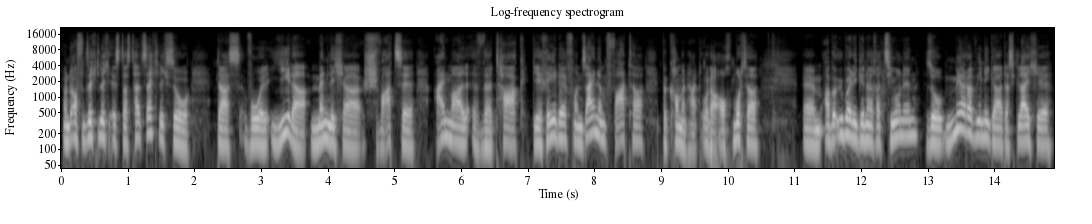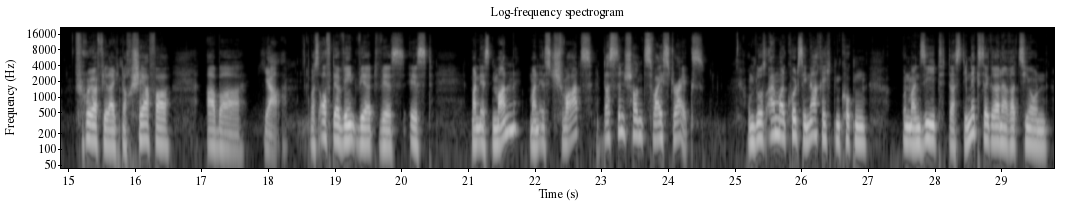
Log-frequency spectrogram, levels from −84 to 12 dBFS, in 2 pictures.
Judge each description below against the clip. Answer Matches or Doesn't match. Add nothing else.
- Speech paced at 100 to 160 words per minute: Matches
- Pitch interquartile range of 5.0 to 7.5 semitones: Doesn't match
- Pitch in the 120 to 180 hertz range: Matches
